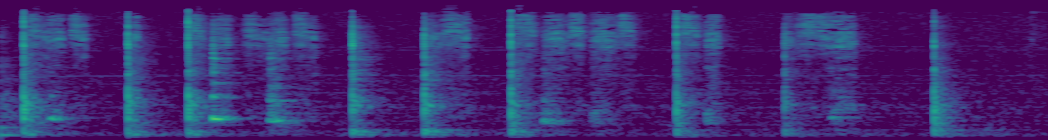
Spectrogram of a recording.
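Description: A pen scratches across paper as an answer is written out for a seventh-grade algebra exercise, in about a dozen quick, evenly spaced strokes, close and dry, with no voices.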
